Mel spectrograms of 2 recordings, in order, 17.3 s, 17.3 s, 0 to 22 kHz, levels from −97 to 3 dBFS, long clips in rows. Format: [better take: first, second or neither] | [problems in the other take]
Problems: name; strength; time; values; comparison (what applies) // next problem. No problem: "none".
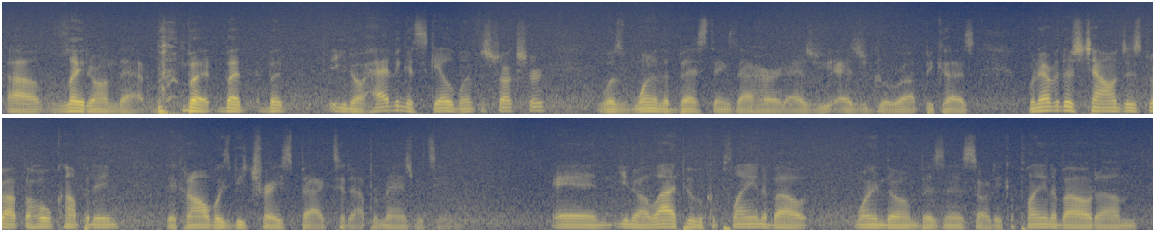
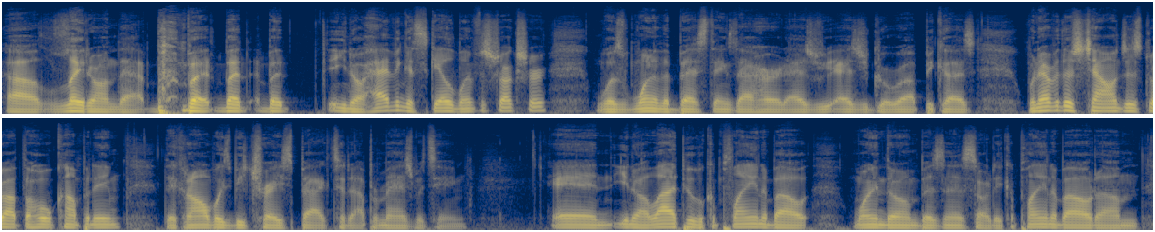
second | hiss; noticeable; throughout; 15 dB below the speech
